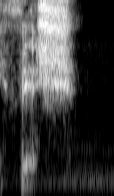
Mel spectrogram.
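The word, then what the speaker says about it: GHOTI: G-H-O-T-I, Fish. It's pronounced Fish.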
